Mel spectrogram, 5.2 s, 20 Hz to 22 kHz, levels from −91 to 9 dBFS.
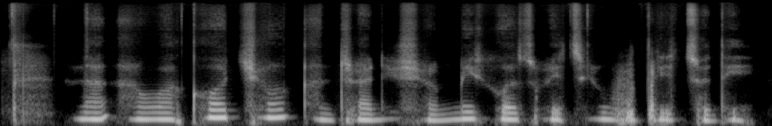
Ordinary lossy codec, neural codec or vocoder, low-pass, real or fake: none; autoencoder, 48 kHz, 32 numbers a frame, DAC-VAE, trained on Japanese speech; none; fake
